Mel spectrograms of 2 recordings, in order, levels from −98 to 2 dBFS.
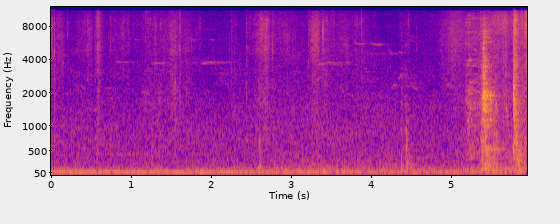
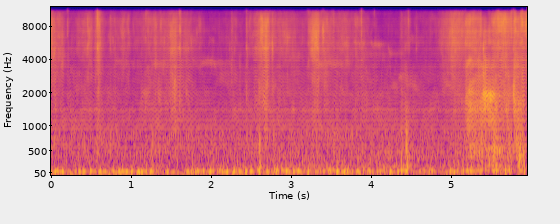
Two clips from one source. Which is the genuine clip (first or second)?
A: first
